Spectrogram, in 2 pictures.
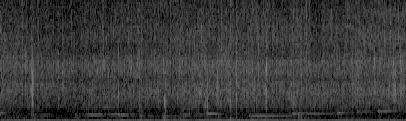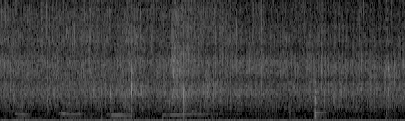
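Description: Crispy pork sisig sizzling on a hot metal sizzling plate in melted margarine, a steady hiss, with a few light clicks and scrapes as a wooden spatula pushes more of it off the pan onto the plate.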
